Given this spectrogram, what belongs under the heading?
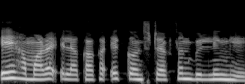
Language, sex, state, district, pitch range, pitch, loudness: Hindi, female, Uttar Pradesh, Muzaffarnagar, 225-255 Hz, 235 Hz, -18 LUFS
